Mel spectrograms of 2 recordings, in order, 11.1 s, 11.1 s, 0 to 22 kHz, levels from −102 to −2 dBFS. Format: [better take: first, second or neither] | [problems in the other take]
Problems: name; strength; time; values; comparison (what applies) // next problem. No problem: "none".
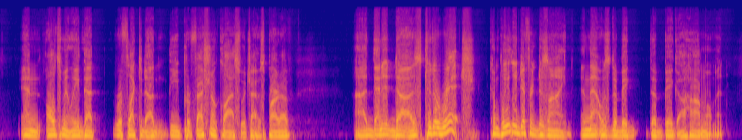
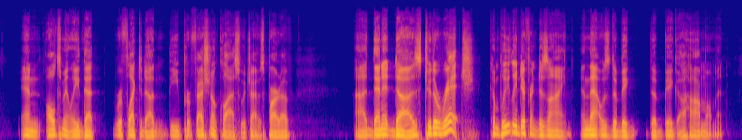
second | distortion; heavy; 5 dB below the speech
